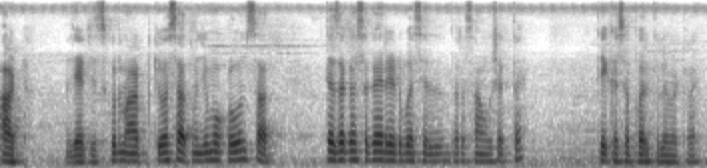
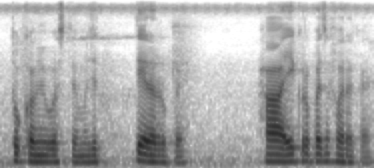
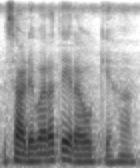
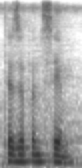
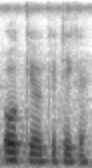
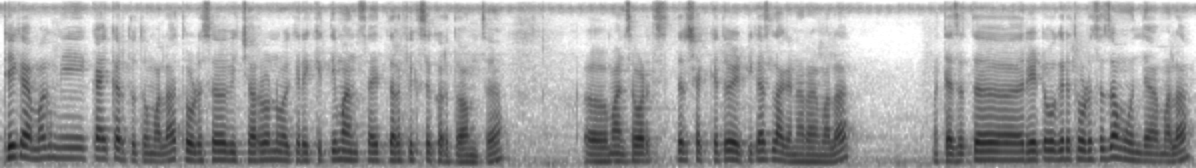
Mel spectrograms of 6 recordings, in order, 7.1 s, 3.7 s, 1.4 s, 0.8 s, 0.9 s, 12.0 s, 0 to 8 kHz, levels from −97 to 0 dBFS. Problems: constant background noise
